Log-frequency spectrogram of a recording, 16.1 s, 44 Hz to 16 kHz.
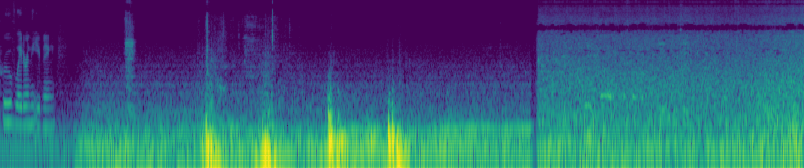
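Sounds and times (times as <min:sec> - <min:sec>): vehicle engine humming: 0:00.0 - 0:16.0
heavy low thumps: 0:03.9 - 0:08.6.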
